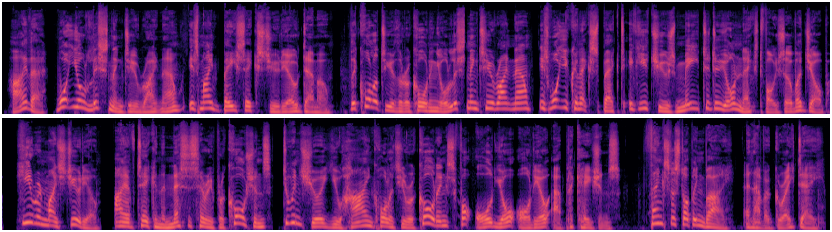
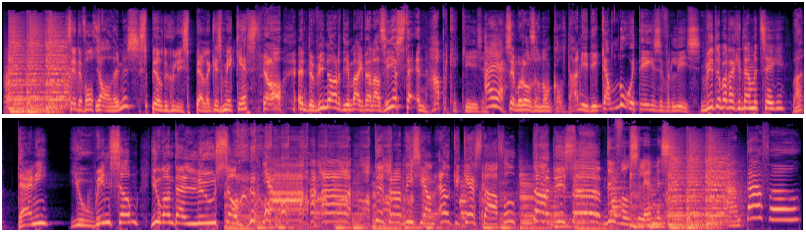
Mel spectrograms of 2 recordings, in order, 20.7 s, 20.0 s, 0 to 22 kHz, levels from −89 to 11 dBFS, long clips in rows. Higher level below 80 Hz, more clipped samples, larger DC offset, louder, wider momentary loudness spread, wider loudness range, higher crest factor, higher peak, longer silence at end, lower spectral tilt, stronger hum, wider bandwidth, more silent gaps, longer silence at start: second, -50 dBFS vs -32 dBFS; neither; neither; second, -22 LUFS vs -11 LUFS; about the same, 5 LU vs 7 LU; about the same, 1 LU vs 3 LU; first, 20 dB vs 12 dB; second, -4 dBFS vs 0 dBFS; about the same, 0.1 s vs 0.05 s; about the same, -3.5 dB/octave vs -3.5 dB/octave; neither; about the same, over 20 kHz vs over 20 kHz; first, 0.57-0.64 s, 6.64-6.70 s, 10.37-10.52 s, 11.60-11.72 s, 13.74-13.80 s vs none; about the same, 0.1 s vs 0 s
